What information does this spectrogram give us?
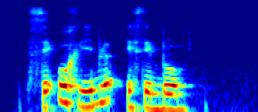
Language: French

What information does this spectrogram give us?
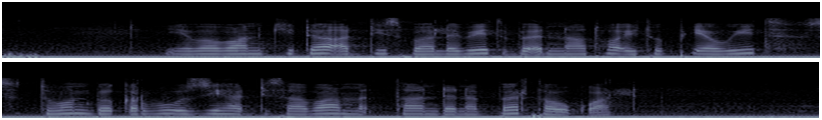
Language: Amharic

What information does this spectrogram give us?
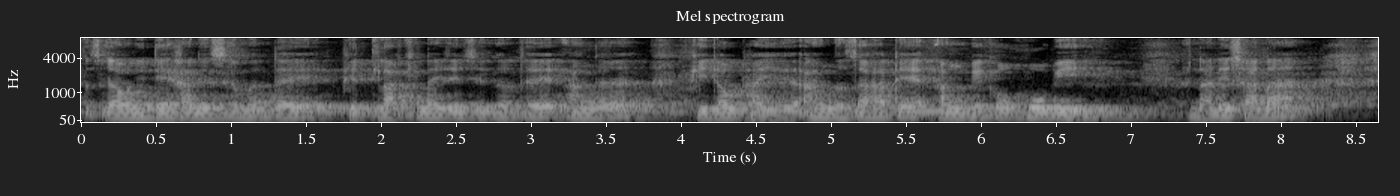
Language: Bodo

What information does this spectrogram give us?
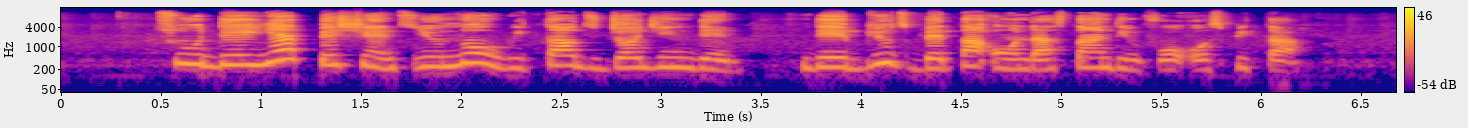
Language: Nigerian Pidgin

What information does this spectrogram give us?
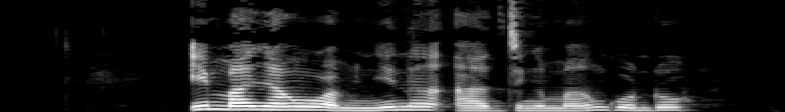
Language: Ewondo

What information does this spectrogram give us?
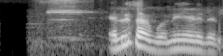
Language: Kannada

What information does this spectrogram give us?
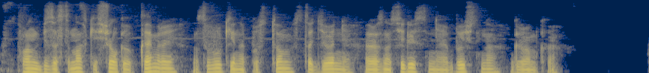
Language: Russian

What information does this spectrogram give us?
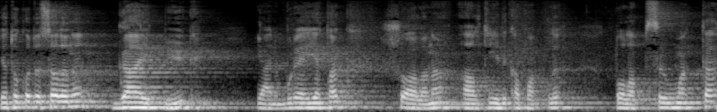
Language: Turkish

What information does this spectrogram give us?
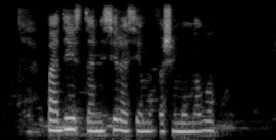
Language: Kinyarwanda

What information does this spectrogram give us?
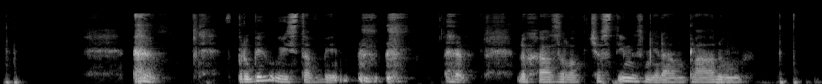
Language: Czech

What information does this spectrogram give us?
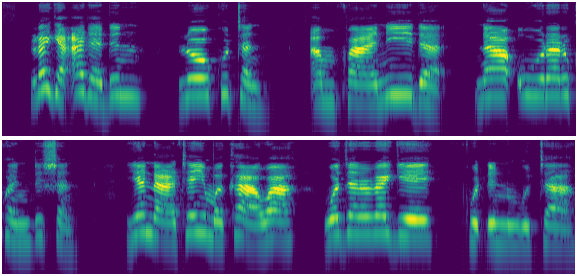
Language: Hausa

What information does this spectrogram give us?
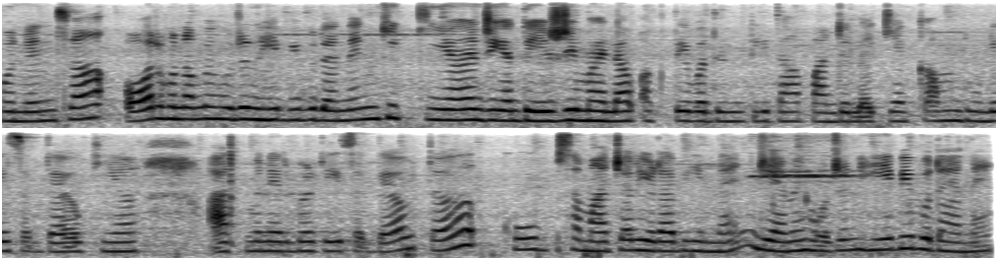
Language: Sindhi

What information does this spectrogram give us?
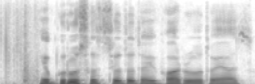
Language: Kashmiri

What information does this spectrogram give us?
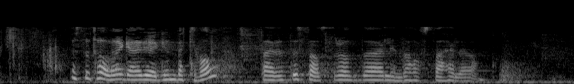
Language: Norwegian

